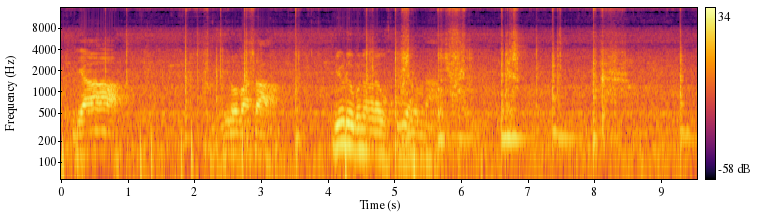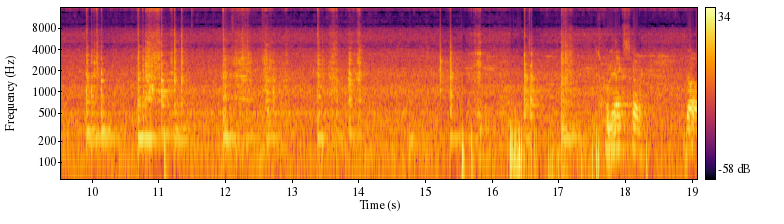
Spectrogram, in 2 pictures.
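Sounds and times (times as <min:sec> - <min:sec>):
metal ladle clanking and scraping: 0:01.8 - 0:03.8, 0:04.6 - 0:14.2, 0:14.8 - 0:17.8.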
